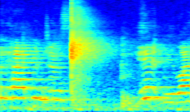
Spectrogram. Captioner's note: fist slapping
